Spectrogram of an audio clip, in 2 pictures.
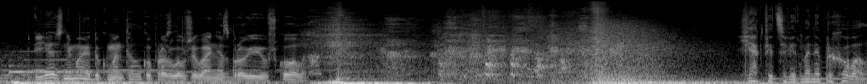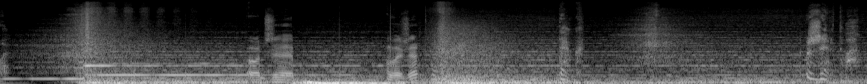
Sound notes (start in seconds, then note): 3.8 panting; 4.0 boys laughing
